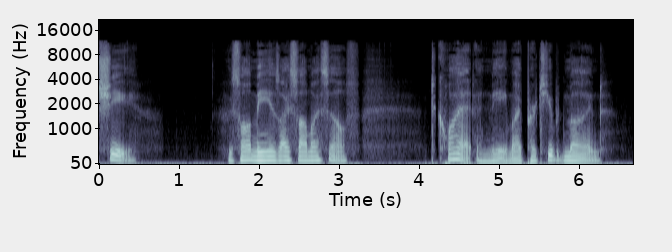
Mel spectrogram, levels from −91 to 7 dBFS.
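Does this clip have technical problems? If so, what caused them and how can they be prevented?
No, there's nothing technically wrong to hear in this speech clip, so there's nothing to trace back or guard against.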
